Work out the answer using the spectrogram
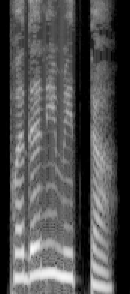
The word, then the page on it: ಪದನಿಮಿತ್ತ: pada nimitta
